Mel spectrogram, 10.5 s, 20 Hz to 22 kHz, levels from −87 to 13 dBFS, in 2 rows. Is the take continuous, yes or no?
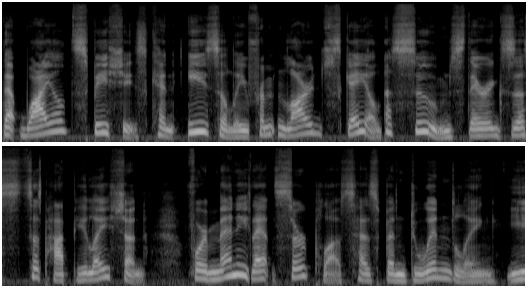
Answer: no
